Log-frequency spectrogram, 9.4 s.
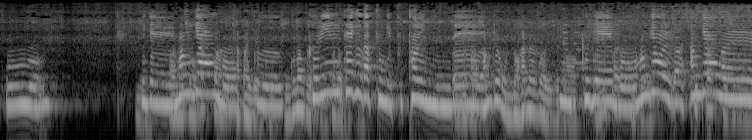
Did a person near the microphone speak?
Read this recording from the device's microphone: No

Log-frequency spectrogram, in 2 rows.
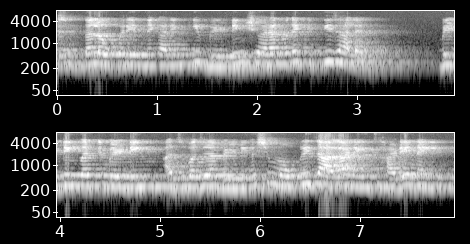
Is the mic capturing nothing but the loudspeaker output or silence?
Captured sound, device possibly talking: Yes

